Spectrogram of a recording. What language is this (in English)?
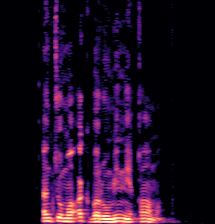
Arabic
